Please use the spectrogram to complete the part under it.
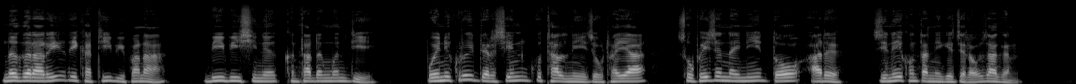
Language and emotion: Bodo, neutral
